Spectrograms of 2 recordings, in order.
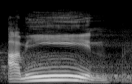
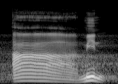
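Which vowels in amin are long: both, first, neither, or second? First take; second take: second; first. First: Only the second vowel is long. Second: Only the first vowel is long. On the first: It means trustworthy. "A-nya pendek, min-nya panjang" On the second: It means safe. "A-nya saja yang panjang, min-nya pendek"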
